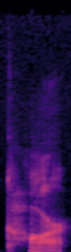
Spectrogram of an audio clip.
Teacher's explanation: the stop C comes at the beginning of the stressed syllable we have to aspirate it this means that we release an extra puff of air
